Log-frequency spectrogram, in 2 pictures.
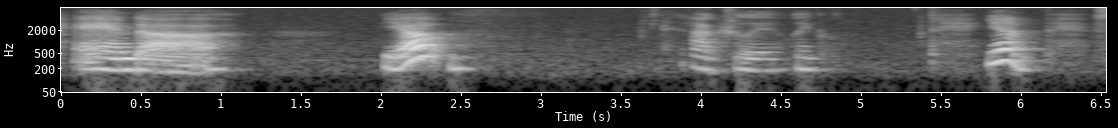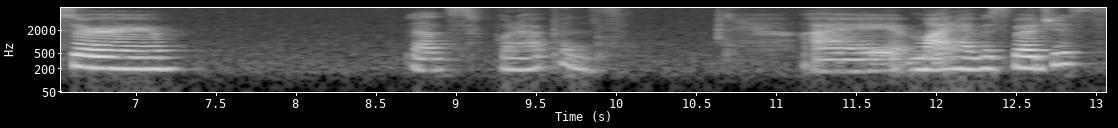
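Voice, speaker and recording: Speech moves at a very slow pace, broken by long, frequent pauses. Pitch varies in an ordinary way, and room echo is audible. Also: woman, medium pitch for a woman. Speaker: vlogger. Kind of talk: personal video diary. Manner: animated.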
